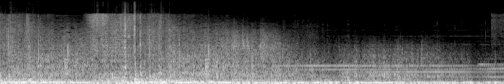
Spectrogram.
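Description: Confringo fire spell exploding in a video game, a loud booming blast with a rumbling roar that fills the whole clip and slowly fades, leaving a faint tonal ring at the end.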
